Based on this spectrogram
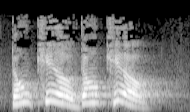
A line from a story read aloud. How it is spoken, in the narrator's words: Sammy pleads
